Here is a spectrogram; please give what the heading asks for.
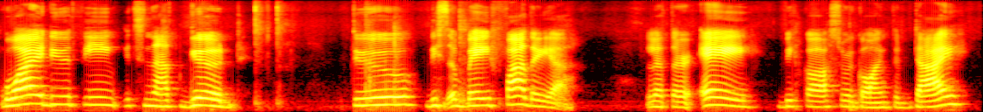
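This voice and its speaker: A mother teaches her child a Bible story, speaking slowly in a mid-range, slightly bright voice. She is patient and asks quiz questions, using simple, repetitive phrasing.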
